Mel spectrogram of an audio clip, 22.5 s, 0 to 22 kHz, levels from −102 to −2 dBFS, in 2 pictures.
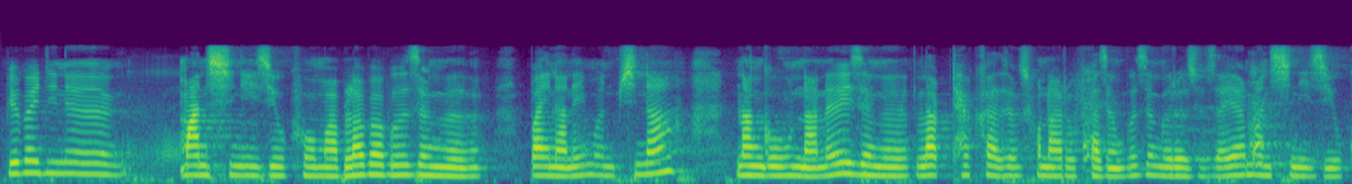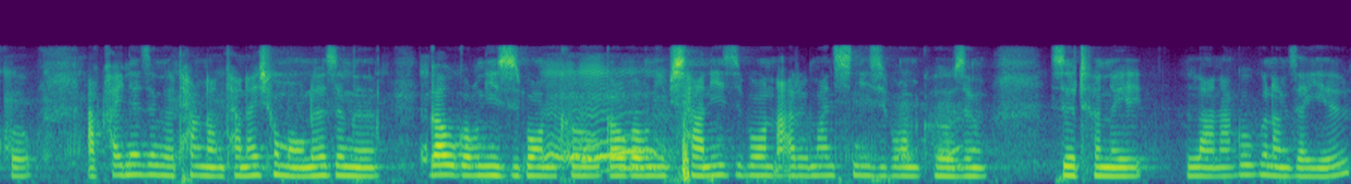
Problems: background sounds at intervals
